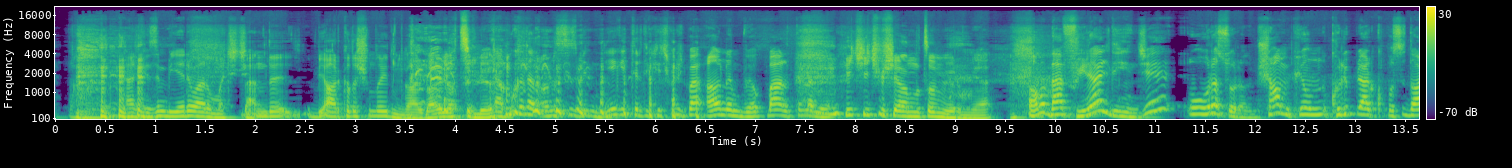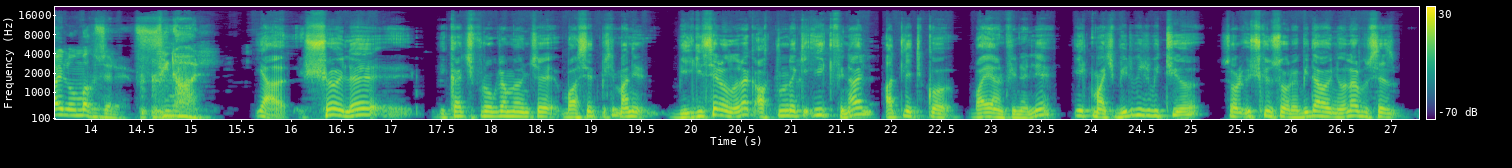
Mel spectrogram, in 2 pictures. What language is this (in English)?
Turkish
